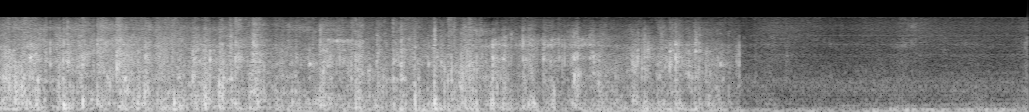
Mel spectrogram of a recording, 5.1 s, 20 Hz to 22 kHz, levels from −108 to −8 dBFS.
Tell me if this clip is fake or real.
fake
